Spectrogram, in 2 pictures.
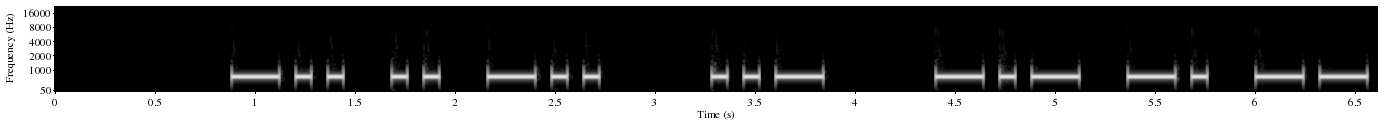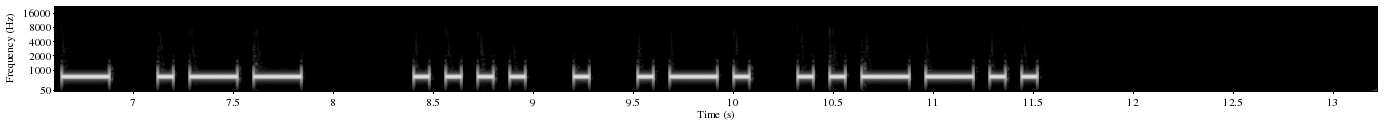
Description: Morse code, heard as a keyed tone, about 15 wpm, 700 Hz. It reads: DID U KNOW HER?
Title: Sentences from Top 100 Words and Abbreviations 15wpm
